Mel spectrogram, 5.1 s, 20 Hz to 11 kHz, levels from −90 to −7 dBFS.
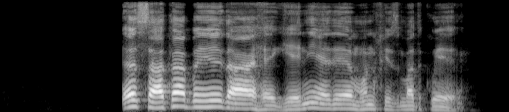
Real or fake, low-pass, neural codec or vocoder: fake; 9.9 kHz; codec, 44.1 kHz, 7.8 kbps, Pupu-Codec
